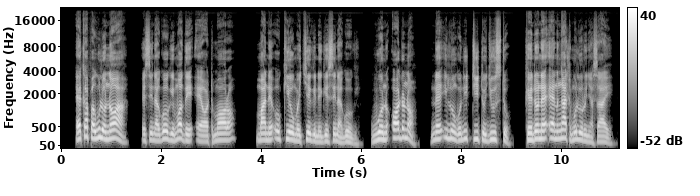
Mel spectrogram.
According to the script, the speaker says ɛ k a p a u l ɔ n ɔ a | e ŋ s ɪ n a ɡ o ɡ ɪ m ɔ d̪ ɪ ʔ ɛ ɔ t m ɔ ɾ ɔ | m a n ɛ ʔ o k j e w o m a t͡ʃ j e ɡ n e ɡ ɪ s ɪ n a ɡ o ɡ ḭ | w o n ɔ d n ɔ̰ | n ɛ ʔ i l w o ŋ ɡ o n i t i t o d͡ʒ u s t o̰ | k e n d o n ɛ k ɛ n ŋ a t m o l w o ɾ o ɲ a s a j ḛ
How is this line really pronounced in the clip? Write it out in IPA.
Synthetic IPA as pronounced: ɛ k a p a u l o n ɔ a | e s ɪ n a ɡ o ɡ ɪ m ɔ d̪ ɪ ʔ ɛ ɔ t m ɔ ɾ ɔ | m a n ɛ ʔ o k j e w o m a t͡ʃ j e ɡ n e ɡ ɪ s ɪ n a ɡ o ɡ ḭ | w o n ɔ d n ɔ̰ | n ɛ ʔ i l w o ŋ ɡ o n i t i t o d͡ʒ u s t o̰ | k e n d o n ɛ ʔ ɛ n ŋ a t m o l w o ɾ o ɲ a s a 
